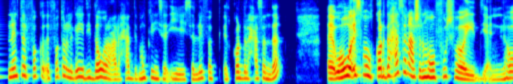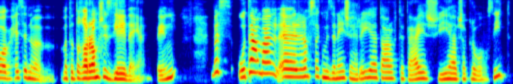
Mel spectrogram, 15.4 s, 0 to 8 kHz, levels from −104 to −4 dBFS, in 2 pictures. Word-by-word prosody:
إن -, -, +1 dB
أنت 305 Hz, +2 st, -1 dB
الفق 290 Hz, -2 st, -5 dB
الفترة 265 Hz, +5 st, -6 dB
اللي 240 Hz, -3 st, -3 dB
جاية 255 Hz, +4 st, 0 dB
دي 235 Hz, -1 st, -3 dB
تدوَّر 240 Hz, +3 st, +2 dB
على 185 Hz, -2 st, -7 dB
حد 205 Hz, 0 st, -9 dB
ممكن 230 Hz, +3 st, -3 dB
يس 200 Hz, -1 st, -5 dB
يسلِّفَك 190 Hz, +4 st, -8 dB, 0.2 s
القَرْض 215 Hz, +3 st, -5 dB
الحَسَن 210 Hz, -1 st, -6 dB
ده، 225 Hz, +6 st, -3 dB, 0.7 s
آآ 200 Hz, -2 st, +5 dB
وهو 275 Hz, +6 st, +9 dB
اسمه 320 Hz, +1 st, +3 dB
قَرْض 285 Hz, +2 st, +3 dB
حَسَن 390 Hz, +7 st, -1 dB
عشان 265 Hz, -3 st, +3 dB
ما 260 Hz, -1 st, +5 dB
هوَ -, -, +5 dB
فيهوش 275 Hz, +2 st, -7 dB
فوايد، 200 Hz, -6 st, 0 dB
يعني 170 Hz, -1 st, -12 dB
اللي 185 Hz, +4 st, -6 dB
هو 225 Hz, 0 st, +1 dB
بحيث 225 Hz, +4 st, -8 dB
إن 195 Hz, -, -2 dB
م -, -, -24 dB
ما 210 Hz, -, -4 dB
تتغرّمش 225 Hz, +3 st, +5 dB
زيادة 195 Hz, -6 st, +1 dB
يعني، 210 Hz, -, -17 dB
فاهمني، 200 Hz, -, 0 dB, 0.7 s
بس. 430 Hz, -8 st, -8 dB
وتعمل 395 Hz, -, +5 dB
آآ 270 Hz, -1 st, +4 dB
لنَفْسك 280 Hz, 0 st, -3 dB
ميزانية 220 Hz, -1 st, 0 dB
شهرية 220 Hz, +3 st, -3 dB
تعرف 220 Hz, -2 st, -4 dB
تتعايش 205 Hz, +1 st, -4 dB
فيها 195 Hz, +2 st, 0 dB
بشكل 195 Hz, -1 st, -7 dB
بسيط، 180 Hz, -, -5 dB
225 Hz, 185 wpm, -21 LUFS, 200-270 Hz, 0.7 s, وهو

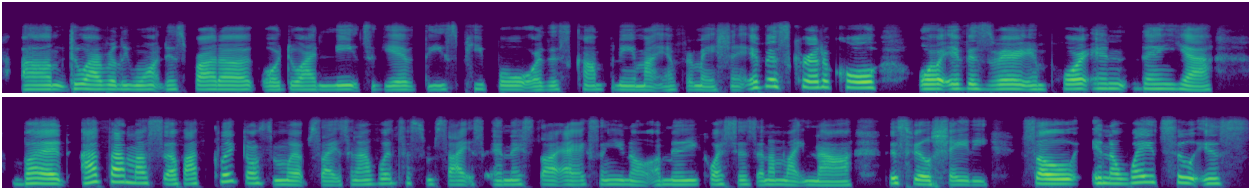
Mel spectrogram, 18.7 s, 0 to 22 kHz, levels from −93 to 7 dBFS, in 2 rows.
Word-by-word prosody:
um, 180 Hz, -2 st, -1 dB
"Do 205 Hz, +4 st, -1 dB
I 190 Hz, -2 st, +4 dB
really 180 Hz, -1 st, -1 dB
want 180 Hz, 0 st, -3 dB
this 185 Hz, +1 st, -7 dB
product, 180 Hz, -1 st, +1 dB
or 165 Hz, 0 st, -3 dB
do 170 Hz, 0 st, -4 dB
I 170 Hz, 0 st, -1 dB
need 175 Hz, +2 st, -1 dB
to 165 Hz, -, -14 dB
give 165 Hz, -1 st, -3 dB
these 170 Hz, +2 st, -8 dB
people, 185 Hz, -3 st, -7 dB
or 165 Hz, -2 st, -1 dB
this 170 Hz, +2 st, -9 dB
company, 170 Hz, -1 st, -5 dB
my 155 Hz, -1 st, -3 dB
information?" 160 Hz, -1 st, -7 dB
If 255 Hz, +4 st, 0 dB
it's 300 Hz, -2 st, +2 dB
critical, 255 Hz, -1 st, +5 dB, 0.3 s
or 200 Hz, 0 st, +6 dB
if 200 Hz, +1 st, 0 dB
it's 200 Hz, -2 st, 0 dB
very 195 Hz, -1 st, +3 dB
important, 200 Hz, +4 st, 0 dB
then, 205 Hz, -1 st, -3 dB
yeah, 165 Hz, -4 st, +1 dB, 0.4 s
but 210 Hz, 0 st, +5 dB
I 275 Hz, +4 st, +5 dB
found 280 Hz, -3 st, +6 dB
myself 215 Hz, -4 st, 0 dB
I've 210 Hz, +2 st, -1 dB
clicked 300 Hz, -1 st, 0 dB
on 225 Hz, +1 st, +1 dB
some 180 Hz, -5 st, -2 dB
websites, 165 Hz, -1 st, -3 dB
and 175 Hz, -, -4 dB
I -, -, 0 dB
went 210 Hz, +3 st, -5 dB
to 225 Hz, -, -11 dB
some 185 Hz, -, -10 dB
sites, 175 Hz, -2 st, -5 dB
and 170 Hz, +1 st, -3 dB
they 180 Hz, -, -2 dB
start 180 Hz, -2 st, -4 dB
asking, 175 Hz, +2 st, -4 dB
you 180 Hz, -, -1 dB
know, 155 Hz, -3 st, -4 dB
a 165 Hz, -, -8 dB
million 175 Hz, 0 st, 0 dB
questions, 180 Hz, -1 st, -5 dB
and 170 Hz, +2 st, -3 dB
I'm 180 Hz, 0 st, -1 dB
like, 160 Hz, -2 st, -3 dB
"Nah, 150 Hz, -1 st, -1 dB, 0.3 s
this 225 Hz, +1 st, +1 dB
feels 175 Hz, -3 st, +3 dB
shady." 165 Hz, -2 st, -3 dB, 0.3 s
So 205 Hz, -1 st, +7 dB
in 230 Hz, -1 st, +2 dB
a 210 Hz, -, +4 dB
way 255 Hz, +6 st, +2 dB
too, 235 Hz, -4 st, +2 dB
it's 215 Hz, +1 st, -3 dB
180 Hz, 215 wpm, -23 LUFS, 170-210 Hz, 0.4 s, So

